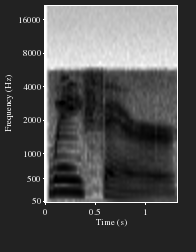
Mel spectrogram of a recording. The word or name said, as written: wayfarer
